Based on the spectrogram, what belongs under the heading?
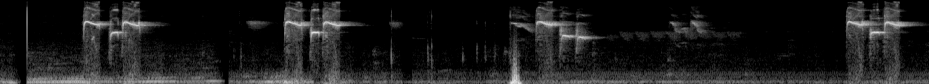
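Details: Female cinereous tit luring males with four phrases of paired, very high whistled notes, each dipping in pitch, spaced two to three seconds apart. One sharp click sounds midway. Faint hum throughout.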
